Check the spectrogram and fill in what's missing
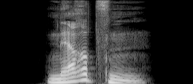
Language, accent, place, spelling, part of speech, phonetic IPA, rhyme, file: German, Germany, Berlin, Nerzen, noun, [ˈnɛʁt͡sn̩], -ɛʁt͡sn̩, De-Nerzen.ogg
- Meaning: dative plural of Nerz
